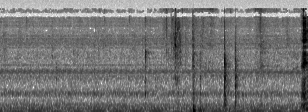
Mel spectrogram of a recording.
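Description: A few light clicks and one sharper knock, just before the four-second mark, of small bottles and containers being handled and set down on a countertop, over a steady low hum.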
